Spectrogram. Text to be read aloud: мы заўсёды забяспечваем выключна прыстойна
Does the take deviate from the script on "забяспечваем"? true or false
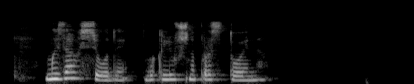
true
